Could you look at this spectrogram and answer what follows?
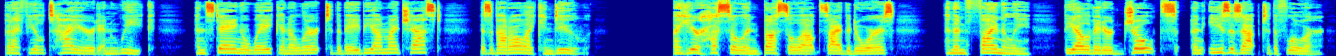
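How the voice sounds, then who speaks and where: A woman's voice: medium pitch, fairly even intonation, normal speed, darkish tone, dry recording, clean studio sound. A woman narrating a romance audiobook in the first person, reading with emotional expression.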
